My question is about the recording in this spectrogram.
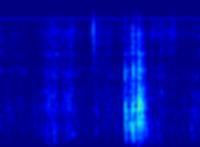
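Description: Cardboard tubes handled on a wooden desk: a faint tick, then one short knock about a second and a half in as a tube is set down on the wood.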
